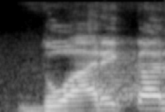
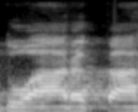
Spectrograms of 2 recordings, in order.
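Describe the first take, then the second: First: द्वारिका with i in the middle, dwaa-ri-kaa; wrong pronunciation. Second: द्वारका with no i, dwaa-ra-kaa; correct pronunciation. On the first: Teacher showing the mistake, द्वारिका said as dwaa-ri-kaa. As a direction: say द्वारिका as dwaarika. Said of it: "नहीं है". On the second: Teacher correcting it, द्वारका said as dwaa-ra-kaa. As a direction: say द्वारका as dwaaraka. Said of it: "द्वारका है". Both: Shown as a demonstration.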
